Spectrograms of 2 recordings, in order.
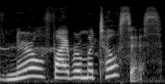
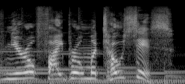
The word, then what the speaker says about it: neurofibromatosis: it's because I have neurofibromatosis huh you say it like Nero five bro mitosis it's called NF for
